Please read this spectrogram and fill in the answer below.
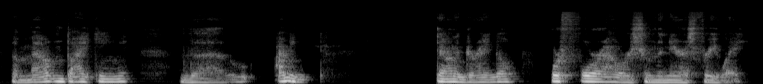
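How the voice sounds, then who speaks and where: A man with an American accent and a dark, mellow, somewhat breathy tone speaks at a fairly slow pace with ordinary pitch variation and long, frequent pauses over a quiet background. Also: medium pitch for a man. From southwestern Colorado, rural. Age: 50s. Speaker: startup founder. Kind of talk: podcast interview. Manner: animated.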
